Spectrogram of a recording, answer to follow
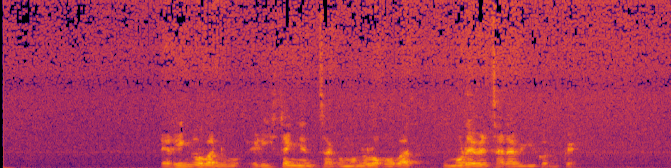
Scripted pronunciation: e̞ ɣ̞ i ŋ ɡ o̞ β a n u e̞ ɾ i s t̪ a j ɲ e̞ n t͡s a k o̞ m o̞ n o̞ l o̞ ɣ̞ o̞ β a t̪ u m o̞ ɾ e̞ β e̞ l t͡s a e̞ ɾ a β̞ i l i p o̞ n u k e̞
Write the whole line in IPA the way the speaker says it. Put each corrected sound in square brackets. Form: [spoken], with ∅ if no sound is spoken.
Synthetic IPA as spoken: e̞ ɣ̞ i ŋ ɡ o̞ β a n u e̞ ɾ i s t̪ a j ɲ e̞ n t͡s a k o̞ m o̞ n o̞ l o̞ ɣ̞ o̞ β a t̪ u m o̞ ɾ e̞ β e̞ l t͡s a e̞ ɾ a β̞ i [ʎ] i [k] o̞ n u k e̞

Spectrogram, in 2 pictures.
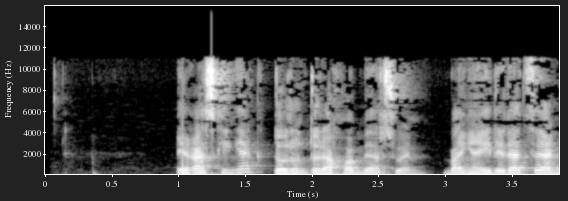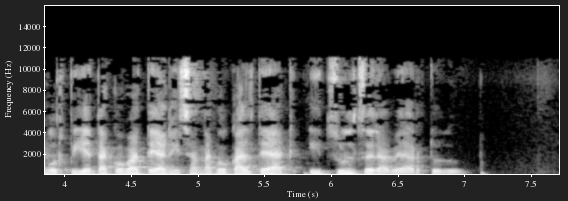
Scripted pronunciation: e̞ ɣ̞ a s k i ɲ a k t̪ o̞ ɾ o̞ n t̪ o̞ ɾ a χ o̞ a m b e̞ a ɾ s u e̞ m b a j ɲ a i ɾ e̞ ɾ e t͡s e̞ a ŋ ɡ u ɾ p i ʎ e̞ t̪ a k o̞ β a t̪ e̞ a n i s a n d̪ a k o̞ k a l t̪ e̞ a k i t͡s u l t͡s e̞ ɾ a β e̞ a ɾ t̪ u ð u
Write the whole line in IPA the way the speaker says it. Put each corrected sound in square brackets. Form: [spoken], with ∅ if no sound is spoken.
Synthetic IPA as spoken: e̞ ɣ̞ a s k i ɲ a k t̪ o̞ ɾ o̞ n t̪ o̞ ɾ a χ o̞ a m b e̞ a ɾ s u e̞ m b a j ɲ a i ɾ e̞ ɾ [a] t͡s e̞ a ŋ ɡ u ɾ p i ʎ e̞ t̪ a k o̞ β a t̪ e̞ a n i s a n d̪ a k o̞ k a l t̪ e̞ a k i t͡s u l t͡s e̞ ɾ a β e̞ a ɾ t̪ u ð u

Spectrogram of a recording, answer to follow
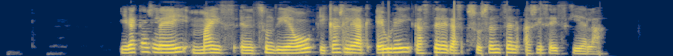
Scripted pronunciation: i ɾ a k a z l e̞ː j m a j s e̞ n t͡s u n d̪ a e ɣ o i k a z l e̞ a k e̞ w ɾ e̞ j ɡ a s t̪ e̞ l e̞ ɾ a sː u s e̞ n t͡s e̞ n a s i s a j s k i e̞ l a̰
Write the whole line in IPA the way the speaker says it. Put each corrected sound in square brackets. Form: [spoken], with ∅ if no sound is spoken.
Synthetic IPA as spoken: i ɾ a k a z l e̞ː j m a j s e̞ n t͡s u n d̪ [i] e ɣ o i k a z l e̞ a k e̞ w ɾ e̞ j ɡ a s t̪ e̞ l e̞ ɾ a sː u s e̞ n t͡s e̞ n a s i s a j s k i e̞ l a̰

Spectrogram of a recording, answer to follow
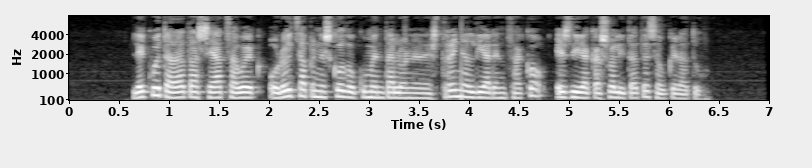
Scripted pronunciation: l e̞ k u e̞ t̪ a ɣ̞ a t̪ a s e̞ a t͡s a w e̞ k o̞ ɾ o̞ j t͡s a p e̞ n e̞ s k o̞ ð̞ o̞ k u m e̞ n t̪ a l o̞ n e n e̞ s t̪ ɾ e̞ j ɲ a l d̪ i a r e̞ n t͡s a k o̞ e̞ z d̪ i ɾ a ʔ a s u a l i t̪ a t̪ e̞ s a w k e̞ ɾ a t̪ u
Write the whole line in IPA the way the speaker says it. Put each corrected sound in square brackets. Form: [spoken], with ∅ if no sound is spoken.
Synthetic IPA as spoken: l e̞ k u e̞ t̪ a [ð̞] a t̪ a s e̞ a t͡s a w e̞ k o̞ ɾ o̞ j t͡s a p e̞ n e̞ s k o̞ ð̞ o̞ k u m e̞ n t̪ a l o̞ n e n e̞ s t̪ ɾ e̞ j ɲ a l d̪ i a [ɾ] e̞ n t͡s a k o̞ e̞ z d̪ i ɾ a [k] a s u a l i t̪ a t̪ e̞ s a w k e̞ ɾ a t̪ u

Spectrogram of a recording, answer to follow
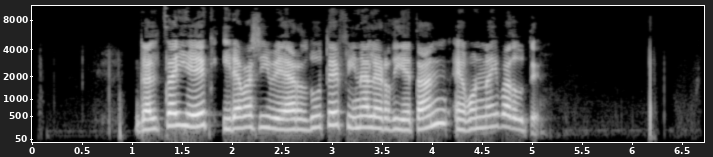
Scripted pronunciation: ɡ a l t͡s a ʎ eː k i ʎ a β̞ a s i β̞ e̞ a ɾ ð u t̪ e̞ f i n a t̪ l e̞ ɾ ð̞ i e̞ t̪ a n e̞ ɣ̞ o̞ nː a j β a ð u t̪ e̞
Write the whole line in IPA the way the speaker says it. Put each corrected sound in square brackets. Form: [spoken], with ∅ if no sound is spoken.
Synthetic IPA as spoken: ɡ a l t͡s a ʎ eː k i [ɾ] a β̞ a s i β̞ e̞ a ɾ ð u t̪ e̞ f i n a [∅] l e̞ ɾ ð̞ i e̞ t̪ a n e̞ ɣ̞ o̞ nː a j β a ð u t̪ e̞

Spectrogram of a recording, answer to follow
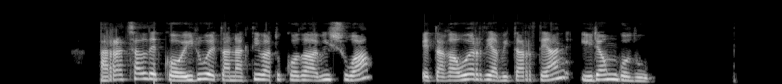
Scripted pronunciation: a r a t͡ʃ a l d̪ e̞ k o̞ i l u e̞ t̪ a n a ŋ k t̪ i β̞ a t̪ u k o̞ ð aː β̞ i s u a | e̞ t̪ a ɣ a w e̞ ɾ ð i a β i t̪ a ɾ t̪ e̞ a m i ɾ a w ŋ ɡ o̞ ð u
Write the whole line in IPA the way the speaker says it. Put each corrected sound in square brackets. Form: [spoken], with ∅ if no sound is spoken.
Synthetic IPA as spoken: a r a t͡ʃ a l d̪ e̞ k o̞ i [ɾ] u e̞ t̪ a n a [∅] k t̪ i β̞ a t̪ u k o̞ ð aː β̞ i s u a | e̞ t̪ a ɣ a w e̞ ɾ ð i a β i t̪ a ɾ t̪ e̞ a [n] i ɾ a w ŋ ɡ o̞ ð u

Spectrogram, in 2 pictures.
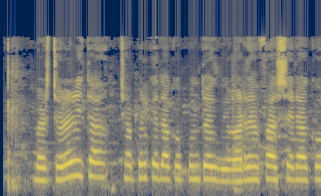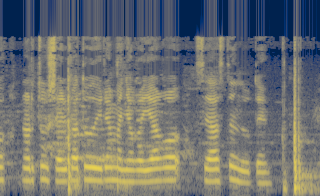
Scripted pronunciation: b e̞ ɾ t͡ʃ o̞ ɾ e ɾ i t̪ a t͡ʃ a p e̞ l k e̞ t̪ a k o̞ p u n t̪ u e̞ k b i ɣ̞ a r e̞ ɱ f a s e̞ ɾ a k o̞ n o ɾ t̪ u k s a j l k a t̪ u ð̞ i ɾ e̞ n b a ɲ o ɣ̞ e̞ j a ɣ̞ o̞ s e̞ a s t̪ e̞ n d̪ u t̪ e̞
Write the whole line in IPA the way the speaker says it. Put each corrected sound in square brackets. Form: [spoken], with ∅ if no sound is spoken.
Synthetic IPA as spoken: b e̞ ɾ t͡ʃ o̞ ɾ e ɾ i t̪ a t͡ʃ a p e̞ l k e̞ t̪ a k o̞ p u n t̪ u e̞ k b i ɣ̞ a r e̞ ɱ f a s e̞ ɾ a k o̞ n o ɾ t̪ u k s a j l k a t̪ u ð̞ i ɾ e̞ [m] b a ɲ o ɣ̞ e̞ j a ɣ̞ o̞ s e̞ a s t̪ e̞ n d̪ u t̪ e̞

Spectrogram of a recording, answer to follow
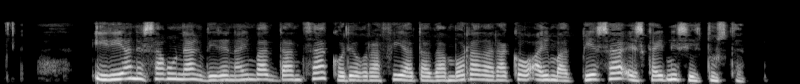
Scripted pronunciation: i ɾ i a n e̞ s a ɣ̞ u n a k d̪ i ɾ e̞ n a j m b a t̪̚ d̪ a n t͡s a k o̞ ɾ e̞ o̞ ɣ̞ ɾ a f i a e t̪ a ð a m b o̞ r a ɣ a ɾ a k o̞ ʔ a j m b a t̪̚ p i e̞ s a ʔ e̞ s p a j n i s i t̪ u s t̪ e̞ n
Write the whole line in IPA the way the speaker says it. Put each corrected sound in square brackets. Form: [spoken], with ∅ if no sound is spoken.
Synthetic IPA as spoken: i ɾ i a n e̞ s a ɣ̞ u n a k d̪ i ɾ e̞ n a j m b a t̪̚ d̪ a n t͡s a k o̞ ɾ e̞ o̞ ɣ̞ ɾ a f i a e t̪ a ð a m b o̞ r a [ð] a ɾ a k o̞ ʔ a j m b a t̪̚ p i e̞ s a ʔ e̞ s [k] a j n i s i t̪ u s t̪ e̞ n

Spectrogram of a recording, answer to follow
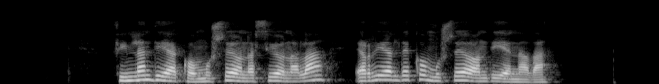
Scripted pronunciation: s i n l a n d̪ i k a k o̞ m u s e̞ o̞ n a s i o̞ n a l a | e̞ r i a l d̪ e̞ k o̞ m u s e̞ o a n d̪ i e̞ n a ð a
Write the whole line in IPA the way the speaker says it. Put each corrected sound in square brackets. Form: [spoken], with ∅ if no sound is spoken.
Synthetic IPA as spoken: [f] i n l a n d̪ i [∅] a k o̞ m u s e̞ o̞ n a s i o̞ n a l a | e̞ r i a l d̪ e̞ k o̞ m u s e̞ o a n d̪ i e̞ n a ð a

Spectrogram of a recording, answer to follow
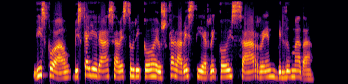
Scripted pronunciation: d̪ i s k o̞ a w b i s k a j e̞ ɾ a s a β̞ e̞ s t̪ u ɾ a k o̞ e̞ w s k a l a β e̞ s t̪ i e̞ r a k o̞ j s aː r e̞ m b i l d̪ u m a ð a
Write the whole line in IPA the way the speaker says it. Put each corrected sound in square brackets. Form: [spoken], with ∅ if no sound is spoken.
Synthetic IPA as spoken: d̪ i s k o̞ a w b i s k a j e̞ ɾ a s a β̞ e̞ s t̪ u ɾ [i] k o̞ e̞ w s k a l a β e̞ s t̪ i e̞ r [i] k o̞ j s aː r e̞ m b i l d̪ u m a ð a

